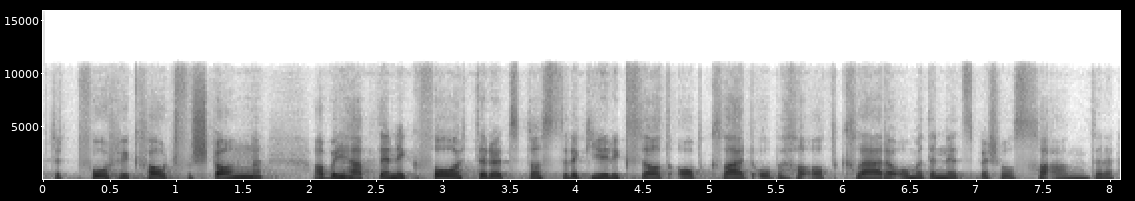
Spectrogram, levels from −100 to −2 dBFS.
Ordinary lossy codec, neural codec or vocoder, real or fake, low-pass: AAC, 96 kbps; codec, 24 kHz, 0.5 kbps, DualCodec; fake; 10.8 kHz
